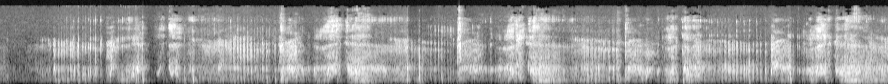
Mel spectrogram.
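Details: Indoor domestic dog growling steadily while chewing a dental chew toy; Kaia the Doberman and Edu the Baja rescue take turns cleaning their teeth. A low rumbling growl runs almost continuously, broken by sharp clicks and crunches of teeth on the toy.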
